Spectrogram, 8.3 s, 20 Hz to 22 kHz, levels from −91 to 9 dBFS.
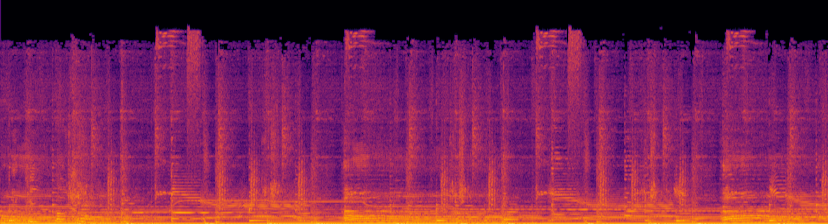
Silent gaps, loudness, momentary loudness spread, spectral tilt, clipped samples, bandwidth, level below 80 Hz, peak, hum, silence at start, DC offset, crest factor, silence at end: none; -12 LUFS; 3 LU; -6 dB/octave; under 0.1%; 19.5 kHz; -18 dBFS; 0 dBFS; none; 0 s; under 0.1%; 10 dB; 0 s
